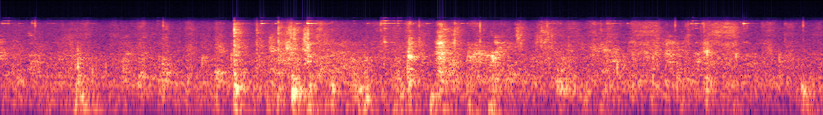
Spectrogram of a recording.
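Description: Two small dogs play-wrestling on a rug: irregular short scuffling, mouthing and dog noises, busiest and loudest in the middle.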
